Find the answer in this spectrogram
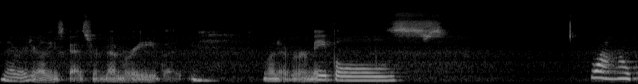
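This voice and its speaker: Soft-spoken, a woman talks at a very slow pace with long, frequent pauses, amid noticeable background noise and audible room echo. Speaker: artist making drawing tutorials. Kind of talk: tutorial. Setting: home, roommates asleep. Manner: soft-spoken, speaking quietly.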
